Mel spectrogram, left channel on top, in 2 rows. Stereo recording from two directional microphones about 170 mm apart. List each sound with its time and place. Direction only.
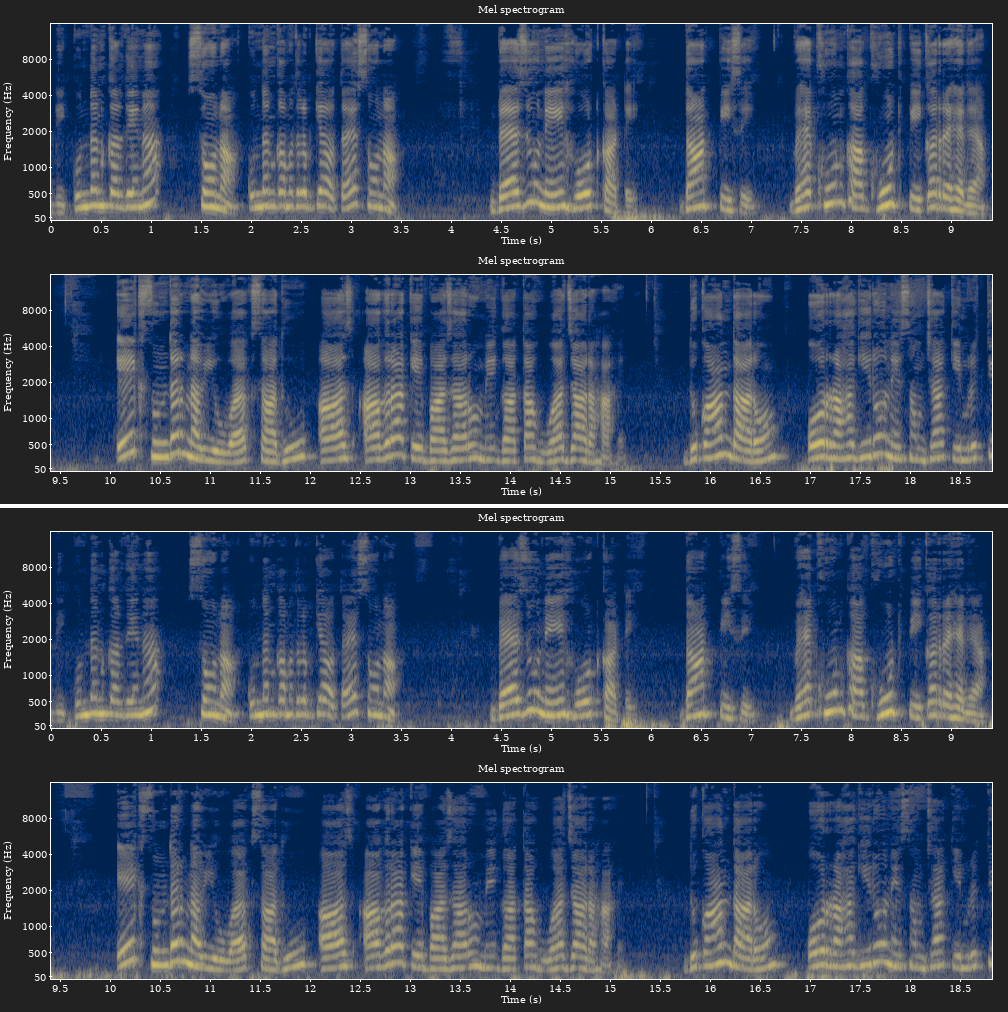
0.3 s a woman's voice: 35° left (ahead or behind)
4.4 s a woman's voice: 35° left (ahead or behind)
